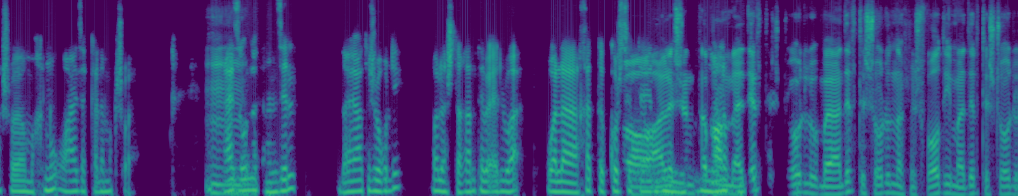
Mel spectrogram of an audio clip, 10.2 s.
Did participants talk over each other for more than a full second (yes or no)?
yes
